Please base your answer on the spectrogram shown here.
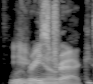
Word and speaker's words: Raistrick: Racetrack. See, there's 2 points that I hit. Raistrick. It's pronounced racetrack.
